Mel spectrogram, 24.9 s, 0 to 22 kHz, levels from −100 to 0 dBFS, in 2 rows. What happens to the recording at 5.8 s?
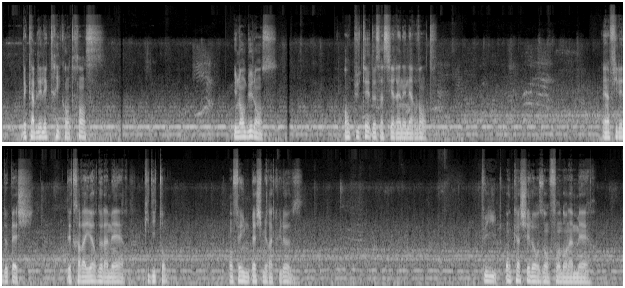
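A short stall from a late packet runs from 5.67 to 5.76 s. A packet arrived late, the jitter buffer ran dry, and the receiver held the last sound for about 62 ms before resuming where it left off. Nothing is lost, but the sound lingers with a faint buzz or dip.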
